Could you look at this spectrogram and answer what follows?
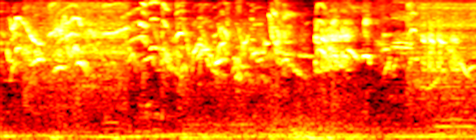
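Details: At a singing contest, oriental magpie-robins pour out rapid, high whistles and buzzy trills; a louder burst of overlapping song rises about two thirds of the way in.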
